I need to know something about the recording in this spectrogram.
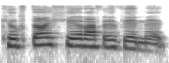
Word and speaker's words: Cylchdaith Yr Afr Fynydd: But the Mountain Goat Circuit is in Welsh pronounced Cylchdaith Yr Afr Fynydd.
